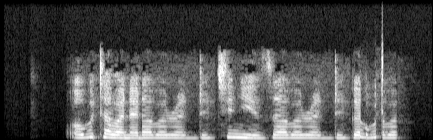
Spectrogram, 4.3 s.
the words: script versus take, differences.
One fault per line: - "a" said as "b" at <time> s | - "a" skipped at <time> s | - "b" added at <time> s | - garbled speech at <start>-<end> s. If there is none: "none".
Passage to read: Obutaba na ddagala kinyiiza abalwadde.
- "ddagala" said as "abalwadde" at 1.5 s
- garbled speech at 3.5-4.0 s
